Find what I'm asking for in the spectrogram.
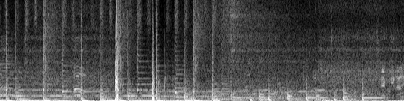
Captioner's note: branch smacks camera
